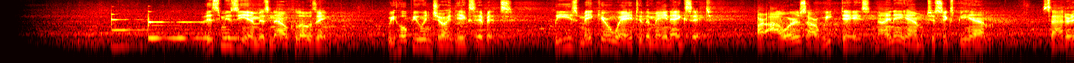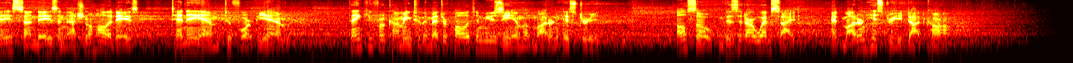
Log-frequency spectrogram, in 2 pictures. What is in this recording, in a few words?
Museum Announcement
